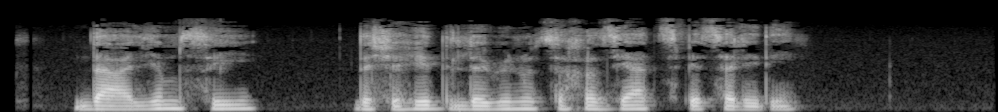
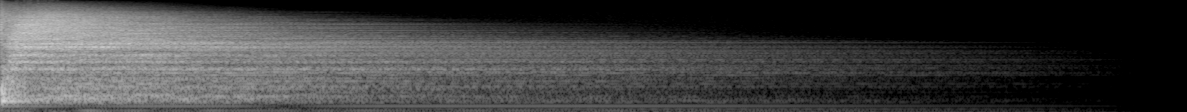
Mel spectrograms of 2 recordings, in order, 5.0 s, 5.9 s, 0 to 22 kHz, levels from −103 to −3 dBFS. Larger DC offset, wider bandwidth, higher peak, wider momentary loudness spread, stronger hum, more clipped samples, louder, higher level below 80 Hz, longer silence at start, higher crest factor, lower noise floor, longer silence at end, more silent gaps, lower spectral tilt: neither; second, 11 kHz vs over 20 kHz; about the same, -4 dBFS vs -4 dBFS; second, 8 LU vs 28 LU; neither; neither; second, -24 LUFS vs -18 LUFS; first, -62 dBFS vs -72 dBFS; first, 0.35 s vs 0 s; about the same, 22 dB vs 22 dB; second, -71 dBFS vs -88 dBFS; second, 1 s vs 3.6 s; neither; first, -5 dB/octave vs 4 dB/octave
